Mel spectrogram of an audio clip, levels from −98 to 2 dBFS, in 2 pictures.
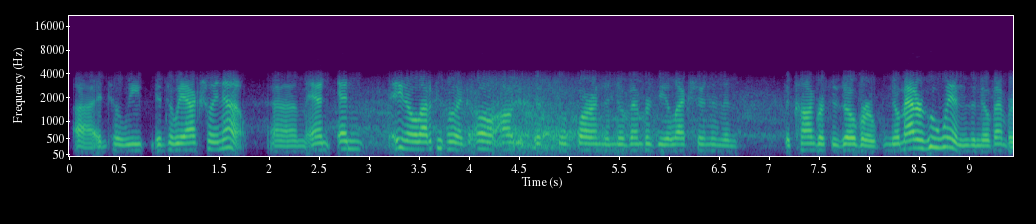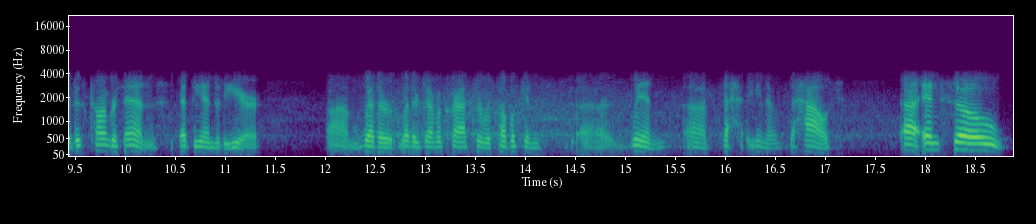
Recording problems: phone-call audio; poor line
traffic noise; noticeable; throughout; 15 dB below the speech

